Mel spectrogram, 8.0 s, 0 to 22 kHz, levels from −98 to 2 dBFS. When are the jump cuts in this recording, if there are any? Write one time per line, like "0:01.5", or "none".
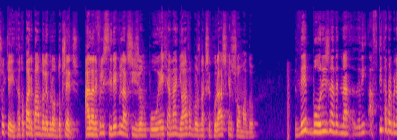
0:01.6
0:04.6
0:05.8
